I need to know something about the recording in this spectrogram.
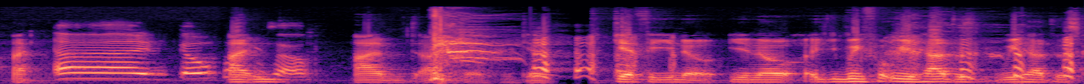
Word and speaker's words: Giffy: Well, it's also funny because your name should actually be pronounced Jiffy. Actually, my name should be pronounced. Go fuck yourself. I'm joking. Giffy, you know, we had this conversation before.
